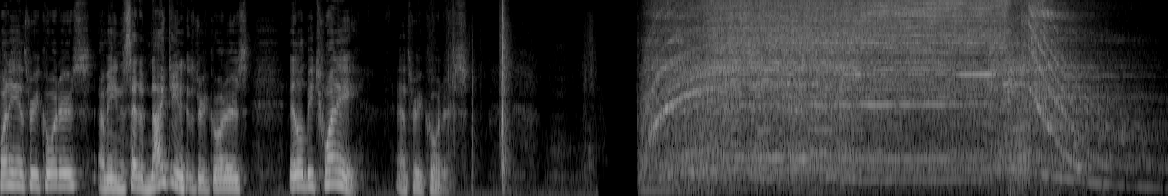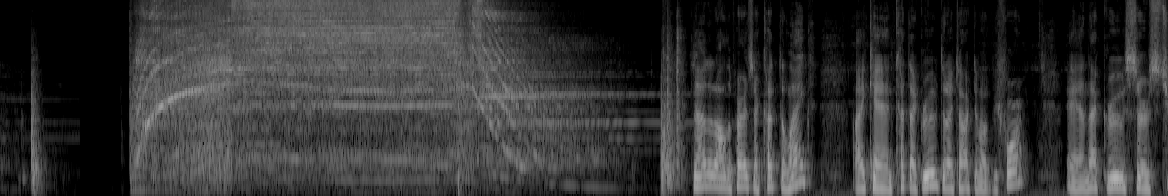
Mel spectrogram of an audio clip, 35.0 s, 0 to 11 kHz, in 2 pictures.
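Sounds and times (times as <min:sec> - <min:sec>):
miter saw cutting wood: 0:09.6 - 0:17.6, 0:19.5 - 0:27.3.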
